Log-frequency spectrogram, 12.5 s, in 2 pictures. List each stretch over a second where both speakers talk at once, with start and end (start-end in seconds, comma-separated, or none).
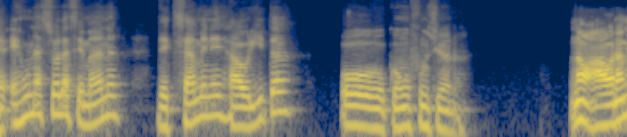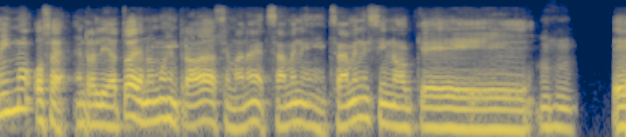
none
